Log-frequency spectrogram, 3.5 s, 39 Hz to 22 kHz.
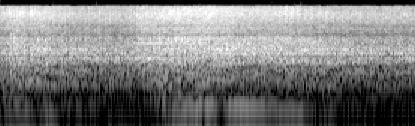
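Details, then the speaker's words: Hyundai Elantra petrol engine idling with a faint, uneven tick of about three to four per second over a hissy background, louder when cold; the tick reportedly appears around 70,000 miles, and piston slap is suspected, not confirmed. "Okay, and okay, here now the ticking thing. And when it's cold, it's even louder, okay?"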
